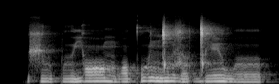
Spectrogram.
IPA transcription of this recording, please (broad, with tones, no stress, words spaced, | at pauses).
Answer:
ʃɯ˩pɯ˩ jɔː˥mbɔ˧ kʷʼɤ˥ ŋ͡ǀɯ˥zɤ˧ɡ͡ǀeː˥ wɤ˧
